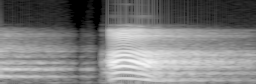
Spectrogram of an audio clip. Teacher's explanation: जिसको बोलने में पूरा मुंह खुलता है, तो यह विवर्त स्वर कहलाता है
